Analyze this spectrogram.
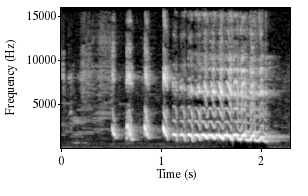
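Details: Lure song of a golden black-naped oriole: four staccato nasal notes, each louder, break into a rapid grating rattle that swells and then fades downward over about a second.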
